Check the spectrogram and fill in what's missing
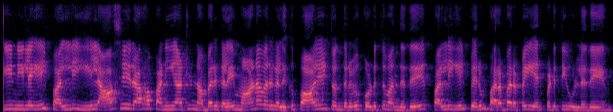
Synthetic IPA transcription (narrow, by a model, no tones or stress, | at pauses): ɪnːɪlɐjɪlpɐɭːɪjɪlaːsɪɾijɾaːɣɐpɐɳɪjaːʈrɯnɐbɐɾɣɐɭɐɪmaːnɐʋɐɾɣɐɭɯkːɯpaːlɪlt̪ɔnd̪ɪɾɐʋɯkɔɽɯt̪ːɯʋɐnd̪ɐðɯpɐɭːɪjɪlpɛɾɯmpɐɾɐbɐɾɐpːɐɪeːɾpɐɽɯt̪ːiʊɭːɐðɯ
